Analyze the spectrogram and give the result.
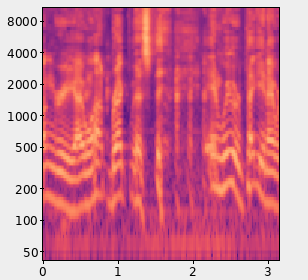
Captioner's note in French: rires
